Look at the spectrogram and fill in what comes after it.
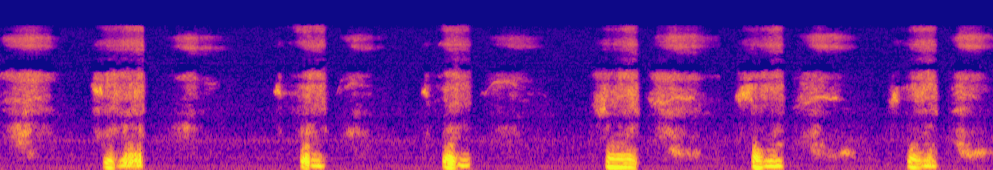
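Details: Nacho, a tiny farm kitten in Spain, snoring into a small microphone: short raspy snorts repeated about every one and a half seconds, each followed by a softer breathy exhale.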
